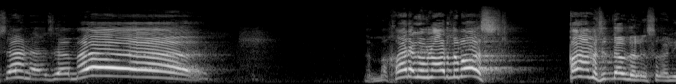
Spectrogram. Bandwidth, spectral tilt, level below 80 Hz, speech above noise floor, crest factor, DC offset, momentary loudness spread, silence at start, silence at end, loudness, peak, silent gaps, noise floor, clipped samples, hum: 14 kHz; -2 dB/octave; -74 dBFS; 50 dB; 14 dB; under 0.1%; 14 LU; 0 s; 0 s; -14 LUFS; -4 dBFS; none; -65 dBFS; under 0.1%; none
